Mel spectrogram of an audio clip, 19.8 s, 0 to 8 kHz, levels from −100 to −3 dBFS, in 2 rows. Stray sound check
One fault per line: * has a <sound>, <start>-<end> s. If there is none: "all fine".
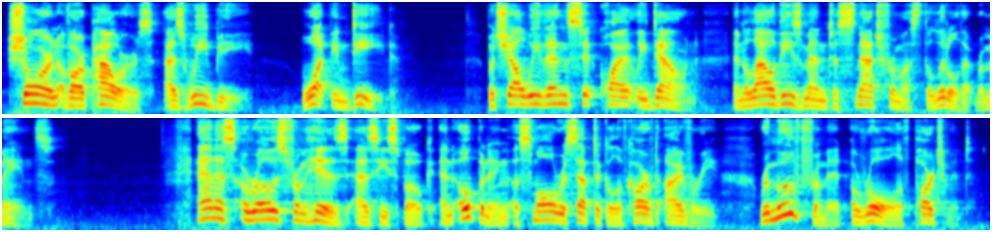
all fine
